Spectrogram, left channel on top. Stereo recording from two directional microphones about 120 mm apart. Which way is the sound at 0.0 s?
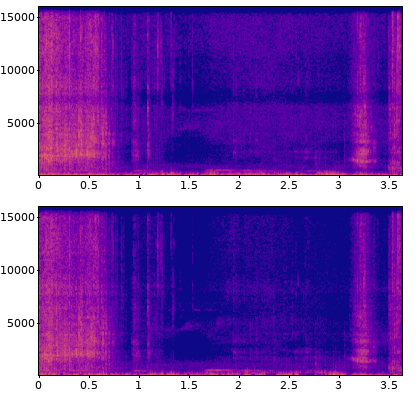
20° left (ahead or behind).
